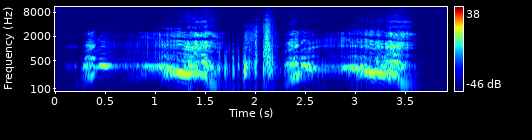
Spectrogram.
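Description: A lion gives two long, rough roars, one after the other, with a brief harsh breath between them.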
